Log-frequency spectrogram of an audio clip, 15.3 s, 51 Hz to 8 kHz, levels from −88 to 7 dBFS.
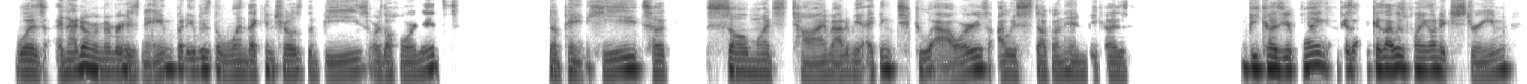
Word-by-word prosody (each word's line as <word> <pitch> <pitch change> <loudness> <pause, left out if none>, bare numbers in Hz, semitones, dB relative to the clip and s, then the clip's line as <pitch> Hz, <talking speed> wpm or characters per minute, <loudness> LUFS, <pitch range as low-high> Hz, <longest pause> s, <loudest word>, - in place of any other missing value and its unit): was 110 -3 +1
and 100 +1 -3
I 115 - +1
don't 150 +2 +7
remember 115 -2 +2
his 95 -7 +1
name- 100 +11 0
but 125 -2 -1
it 115 - -1
was 125 -1 +3
the 120 - -1
one 100 0 -3
that 100 -1 -2
controls 110 -4 -2
the 105 - -6
bees 95 +6 -5
or 95 - -6
the 95 +1 -3
hornets. 105 +11 -3 0.9
The - - -2
Pain 100 -5 -5
he 130 +1 +1
took 100 -7 -3 0.4
so 110 -3 +1
much 105 -2 -5
time 90 +2 -5
out 95 +1 -2
of 105 - -8
me. 100 -1 -5
I - - -5
think 135 0 +1 0.2
2 120 +2 -2
hours, 120 +12 +1
I 90 - -4
was 100 -1 -1
stuck 95 -2 -3
on 95 0 -4
him 95 -3 -4
because 90 -1 -6 1.2
because 135 -1 +7
you're 125 0 +3
playing 150 +3 +3
'cause 120 +1 0 0.2
'cause 135 - +6
I 130 - +7
was 140 0 +7
playing 130 -1 +3
on 130 0 +3
extreme, 110 +4 -3
110 Hz, 190 wpm, -22 LUFS, 95-130 Hz, 1.2 s, don't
